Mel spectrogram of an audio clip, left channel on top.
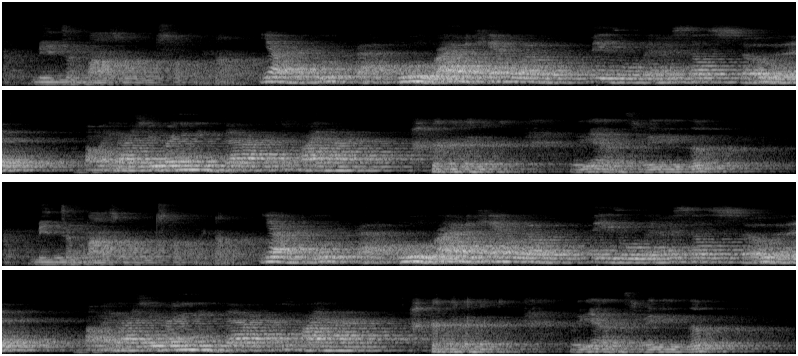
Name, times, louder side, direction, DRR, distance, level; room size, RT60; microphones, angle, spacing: voice 1, 0.3-2.3 8.7-8.9 10.0-10.2 12.0-14.9, equal, 40° right, -5 dB, 0.5 m, -31 dB
voice 2, 2.6-5.5 5.9-8.0 8.8-11.5, equal, 80° left, -8 dB, 1.3 m, -22 dB
3.8 x 2.4 x 4.6 m, 2.8 s
head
